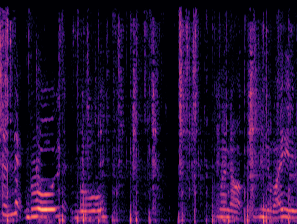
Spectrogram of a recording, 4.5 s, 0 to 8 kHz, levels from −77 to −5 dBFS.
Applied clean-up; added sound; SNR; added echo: neural mask model RNNoise.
